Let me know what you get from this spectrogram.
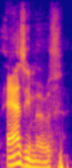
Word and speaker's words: azimuth: It's A Z I M U T H. So you would think it was pronounced azimuth, and it's azimuth. Okay, go ahead. So azimuth when you're taught to read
